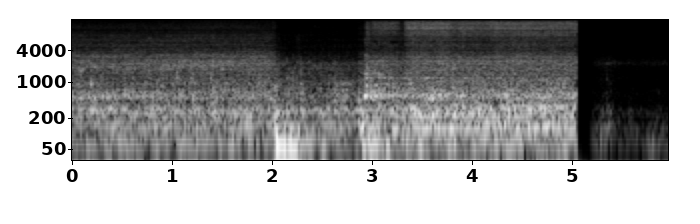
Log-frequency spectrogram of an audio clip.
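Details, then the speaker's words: LG washer after replacing a bad drain pump that had caused an OE no-drain code, final rinse fill: a steady rushing hiss of water into the drum that shifts once, then cuts off cleanly; normal fill, getting further than before the repair. "So this is the final rinse. It's gotten further than it did before. The final rinse is filling up now."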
